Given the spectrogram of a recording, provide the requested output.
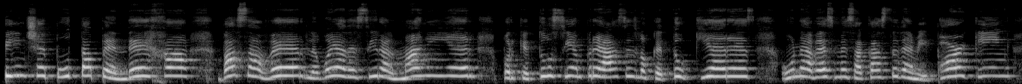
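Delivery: high, loud mock screech in Spanish; voz chillona de vecina furiosa; imitating furious neighbor. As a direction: ham up a raging neighbor yelling insults. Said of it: "she lost her shit".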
